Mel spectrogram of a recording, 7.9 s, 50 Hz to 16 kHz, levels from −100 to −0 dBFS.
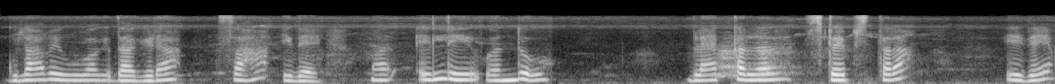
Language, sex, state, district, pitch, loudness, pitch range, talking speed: Kannada, female, Karnataka, Bangalore, 240 Hz, -18 LUFS, 225-255 Hz, 105 wpm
